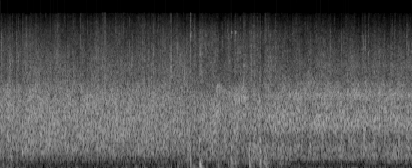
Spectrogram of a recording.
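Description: An audience claps steadily in a large room.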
